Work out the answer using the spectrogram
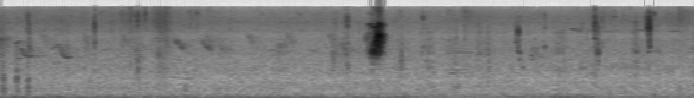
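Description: Small birds chirping in short falling notes, with one loud, brief call a little under four seconds in, over faint scattered clicks.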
